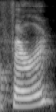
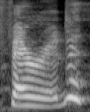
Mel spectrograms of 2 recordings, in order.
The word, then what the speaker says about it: Ferid: he wasn't murdering children fareed was great oh farron yeah is that how they say his name in the sub it's ferid oh okay okay gotcha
